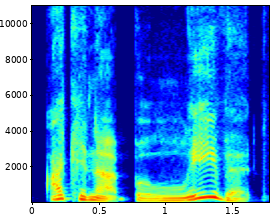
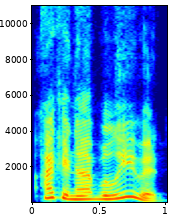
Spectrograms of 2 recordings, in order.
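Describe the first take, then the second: First: Said in the usual way. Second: Higher, more emphatic disbelief on "believe". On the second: Real, not acted. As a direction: lift "I cannot believe it" in real astonishment. Repeats line, second more emphatic.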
